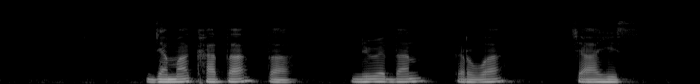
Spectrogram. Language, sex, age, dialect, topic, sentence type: Magahi, male, 25-30, Northeastern/Surjapuri, banking, question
